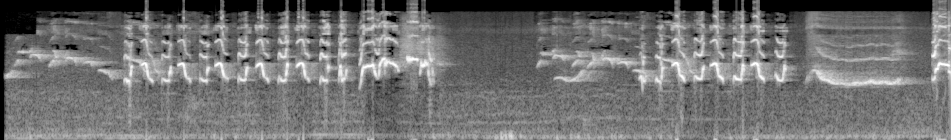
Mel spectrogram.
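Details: Oriental magpie-robin song used as a lure to provoke other magpie-robins: loud, rapidly repeated sharp chattering notes in a long fast series, a short pause, another burst of the same rattling phrase, then a drawn-out whistle.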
